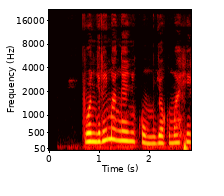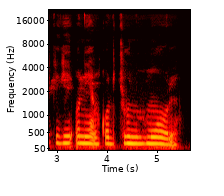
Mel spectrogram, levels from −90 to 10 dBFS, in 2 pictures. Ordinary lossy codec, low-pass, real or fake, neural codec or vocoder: none; 19.8 kHz; real; none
